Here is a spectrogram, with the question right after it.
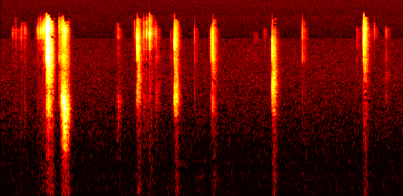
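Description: Fingertips and nails tap a flat, rectangular, black textured cardboard makeup palette case, held closed close to the listener. A few irregularly spaced, dry, bright clicks, with the first two the loudest and the rest softer. Each tap dies away almost instantly.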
